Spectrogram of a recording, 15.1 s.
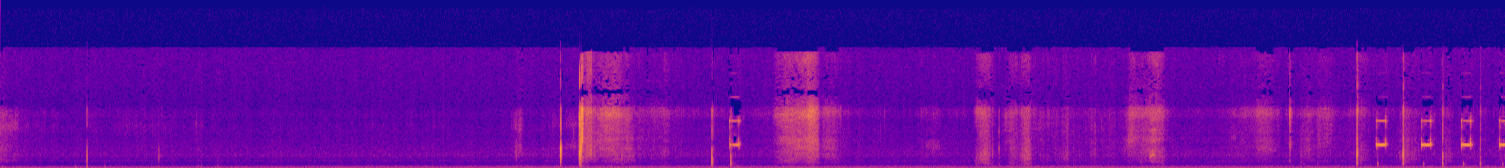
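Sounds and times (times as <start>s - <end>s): car engine idling: 0.0s - 15.0s
rustle: 7.7s - 13.7s.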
